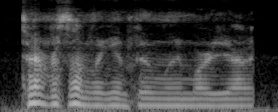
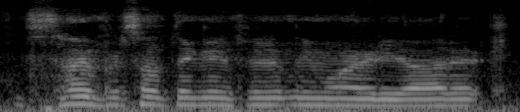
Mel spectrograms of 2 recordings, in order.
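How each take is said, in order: First: It is said in a lively, enthusiastic way. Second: It is said in a flat, unenthusiastic way.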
